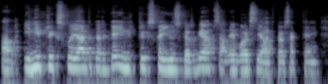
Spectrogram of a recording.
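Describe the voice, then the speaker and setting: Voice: mid-range voice, fast. A teacher giving a vocabulary lesson, asking rhetorical questions and answering them, repeating key points over and over. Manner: repetitive, often says "theek hai". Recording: roomy echo.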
